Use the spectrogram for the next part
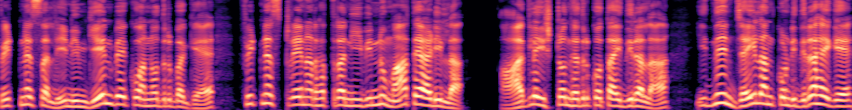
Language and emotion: Kannada, angry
